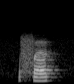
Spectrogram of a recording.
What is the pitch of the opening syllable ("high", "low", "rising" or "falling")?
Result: rising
